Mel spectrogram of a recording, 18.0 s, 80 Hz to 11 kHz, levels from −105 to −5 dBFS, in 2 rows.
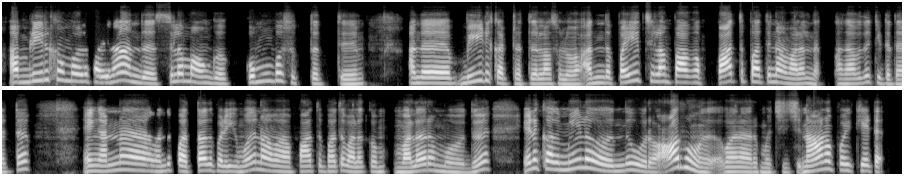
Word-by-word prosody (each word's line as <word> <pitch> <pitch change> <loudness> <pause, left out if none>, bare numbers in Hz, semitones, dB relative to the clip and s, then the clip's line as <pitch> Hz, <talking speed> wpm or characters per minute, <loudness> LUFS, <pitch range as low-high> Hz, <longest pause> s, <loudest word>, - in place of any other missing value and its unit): அப்டி 245 +4 0
இருக்கும்போது 310 -5 -1
பார்த்தீங்கன்னா, 245 +5 +3
அந்த 235 -5 -2 0.2
சிலம்பம் 270 -2 +1
அவங்க 210 -4 -3 0.3
கொம்ப 285 +5 0
சுத்தத்து 190 -4 -7 0.6
அந்த 215 0 +2 0.4
வீடு 305 +5 -1
கட்டுறதுலாம் 185 -1 -2
சொல்லுவாங்க. 175 -1 -3
அந்த 220 +2 -3
பயிற்சியிலாம் 270 -1 0
பாக 235 -1 +4 0.2
பாத்து 275 +4 +4
பாத்து 255 0 +3
நான் 215 -5 +1
வளர்ந்தேன். 185 -2 -3 0.2
அதாவது 185 +5 -2
கிட்டத்தட்ட, 175 -1 -4 0.7
எங்கண்ணன் 230 +2 +2
வந்து 215 +5 -6
10வது 225 +4 +3
படிக்கும்போது 200 +5 -2
நான் 235 - +3
அவன 195 -3 0
பாத்து 200 +1 -1
பாத்து 200 +4 -2
வளக்கும் 185 0 -5 0.2
வளரும்போது, 190 -3 -1 0.5
எனக்கு 315 -1 +2
அது 270 - 0
மீள 335 +3 0 0.3
வந்து 215 +5 -4
ஒரு 180 -3 -2 0.2
ஆர்வம் 330 - +4 0.3
வர 185 0 +1
ஆரம்பிச்சுச்சு. 170 +1 -7
நானும் 265 +4 +5
போய் 235 -2 -1
கேட்டேன், 220 -2 -2
220 Hz, 140 wpm, -23 LUFS, 185-255 Hz, 0.7 s, நானும்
